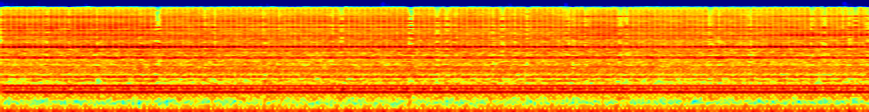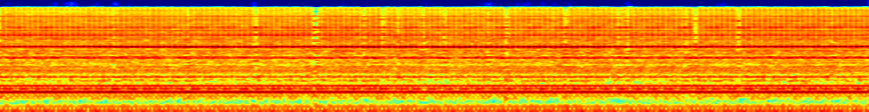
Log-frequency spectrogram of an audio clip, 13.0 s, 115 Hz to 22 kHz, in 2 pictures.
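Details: Ingersoll Rand 5 hp single-stage twin-cylinder 60-gallon air compressor, filling from about 50 psi tank pressure: even, steady pumping thump about three times a second over constant motor hum, no knock or squeal; normal running.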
